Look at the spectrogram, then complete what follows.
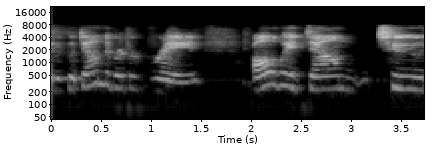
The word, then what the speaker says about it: Brain: up on the River Brain. And that's an ancient Anglo-Saxon word. It sounds funny. It's spelled B-R-A-I-N.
